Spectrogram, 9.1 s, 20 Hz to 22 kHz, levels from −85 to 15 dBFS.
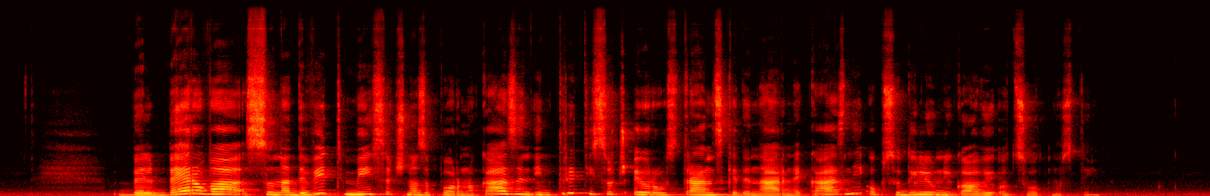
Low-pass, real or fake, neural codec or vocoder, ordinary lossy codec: none; fake; vocoder, 44.1 kHz, 128 mel bands every 256 samples, BigVGAN v2; none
